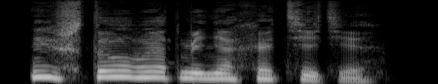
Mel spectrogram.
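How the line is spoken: Weary sigh. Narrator (Russian): Мария II устало вздохнула

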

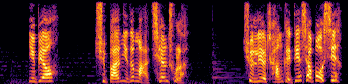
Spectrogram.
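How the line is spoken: Loud, displeased. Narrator (Chinese): 云兰脸色难看得很，高声道

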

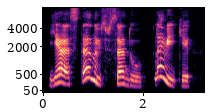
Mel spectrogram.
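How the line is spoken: Joyful, laughing. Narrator (Russian): сказал Том и засмеялся от радости

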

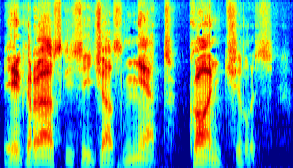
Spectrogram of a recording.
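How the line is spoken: Sudden bark. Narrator (Russian): Вдруг рявкнул Амбал

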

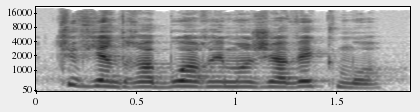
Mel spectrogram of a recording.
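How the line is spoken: Growled. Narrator (French): gronda Doctonville

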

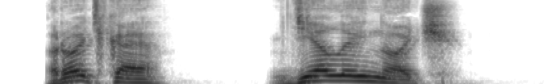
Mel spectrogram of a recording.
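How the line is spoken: Barked shout. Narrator (Russian): гаркнул я

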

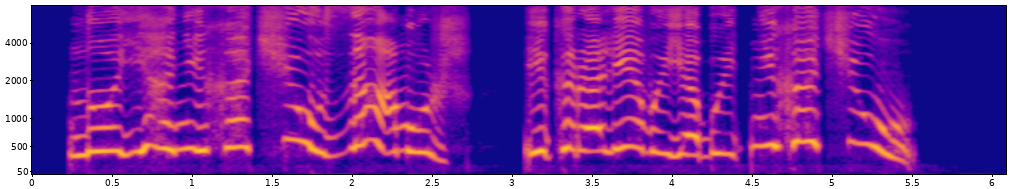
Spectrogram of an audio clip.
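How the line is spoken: Desperate shout. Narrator (Russian): В отчаянии закричала я

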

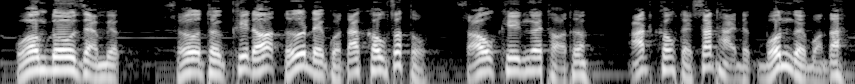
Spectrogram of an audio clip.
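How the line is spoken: Interrupting roar. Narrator (Vietnamese): Hàng Ma Tăng không đợi chàng nói hết vội gầm lên

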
